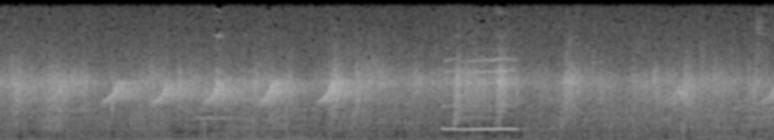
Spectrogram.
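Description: Birds chirping: a quick run of short, falling high notes. Just past halfway comes the loudest sound, a single level, high-pitched call lasting about half a second.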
